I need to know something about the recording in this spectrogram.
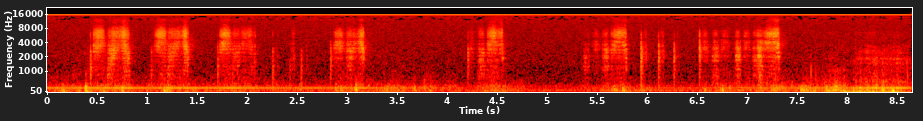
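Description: Chalk writing on a chalkboard: a faint, irregular series of short taps and scratches as letters are written one after another.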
